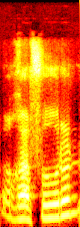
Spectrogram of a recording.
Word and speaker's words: غفور: فعول, and on this pattern we have غفور, and please see that this is with fatha and not with dhamma.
